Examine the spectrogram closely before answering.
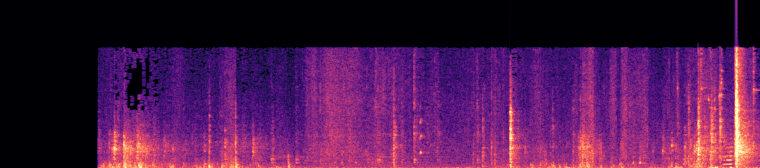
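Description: A metal frame clanks and scrapes as it is dragged over grass.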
